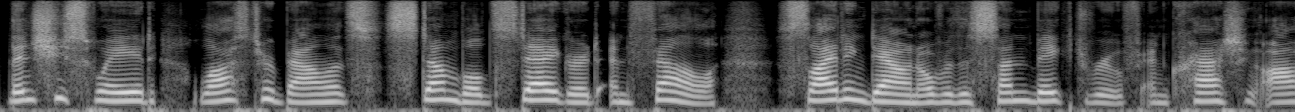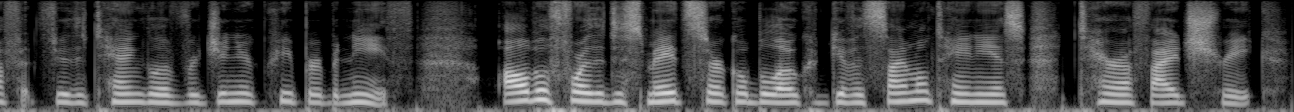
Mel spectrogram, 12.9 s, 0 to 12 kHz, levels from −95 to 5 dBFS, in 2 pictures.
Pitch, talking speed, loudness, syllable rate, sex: 210 Hz, 180 wpm, -20 LUFS, 5.5 syllables/s, female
